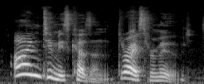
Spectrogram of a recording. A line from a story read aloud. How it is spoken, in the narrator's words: Steph declared happily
